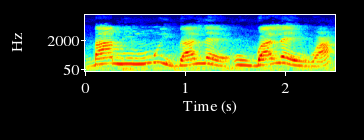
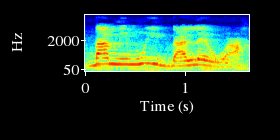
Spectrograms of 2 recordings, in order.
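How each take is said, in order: First: "ìgbálẹ̀" changed to oo-gba-leh; Ondo pronunciation. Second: "ìgbálẹ̀" with an ee opening; Yoruba pronunciation. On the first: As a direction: start "ìgbálẹ̀" with oo instead of ee. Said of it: "But in Ondo dialect". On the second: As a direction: model sentence, ee-gba-leh for "ìgbálẹ̀". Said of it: "Yoruba will say". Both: Shown as a demonstration.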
